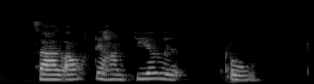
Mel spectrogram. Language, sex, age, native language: Icelandic, male, 7, Icelandic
